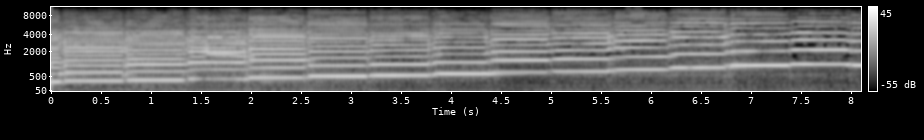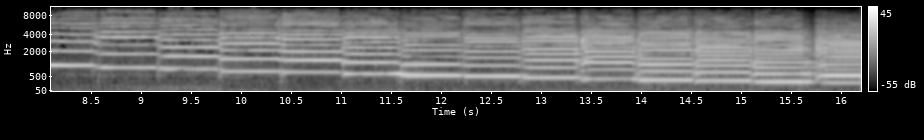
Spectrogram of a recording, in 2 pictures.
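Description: Solo fiddle bowing a two-octave C major scale, single notes about two a second, climbing from low C to high C, which it holds once, a little longer, about halfway through, then stepping straight back down.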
